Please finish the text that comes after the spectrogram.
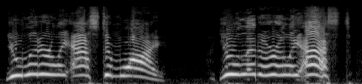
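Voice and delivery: outraged shout; exasperated yell. Real, not acted. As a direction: yell it at the guy in the video. Yelling at streamer on video.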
